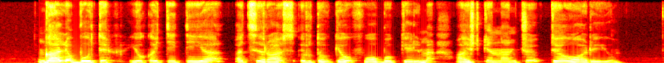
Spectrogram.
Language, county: Lithuanian, Alytus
